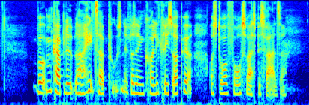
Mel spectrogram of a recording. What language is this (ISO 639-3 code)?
dan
